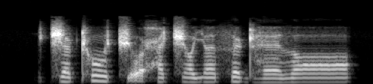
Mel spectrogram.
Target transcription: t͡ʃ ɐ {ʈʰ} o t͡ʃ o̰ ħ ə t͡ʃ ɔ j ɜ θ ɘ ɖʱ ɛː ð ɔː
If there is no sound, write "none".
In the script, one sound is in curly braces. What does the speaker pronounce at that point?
ʈʰ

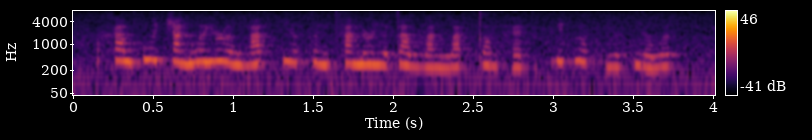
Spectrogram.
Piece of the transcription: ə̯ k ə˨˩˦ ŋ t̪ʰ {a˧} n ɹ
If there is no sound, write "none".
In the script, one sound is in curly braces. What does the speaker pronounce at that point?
a˧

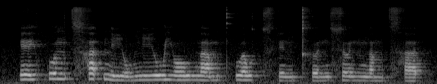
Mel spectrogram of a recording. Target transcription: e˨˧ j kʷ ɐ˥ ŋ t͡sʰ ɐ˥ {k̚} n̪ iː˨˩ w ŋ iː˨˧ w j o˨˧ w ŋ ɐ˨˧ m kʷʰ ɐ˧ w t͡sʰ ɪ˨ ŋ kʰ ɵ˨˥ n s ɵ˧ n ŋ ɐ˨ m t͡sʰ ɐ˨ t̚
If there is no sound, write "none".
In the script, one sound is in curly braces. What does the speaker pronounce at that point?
t̚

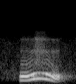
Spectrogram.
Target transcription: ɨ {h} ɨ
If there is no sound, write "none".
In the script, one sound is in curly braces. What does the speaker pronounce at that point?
ɦ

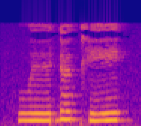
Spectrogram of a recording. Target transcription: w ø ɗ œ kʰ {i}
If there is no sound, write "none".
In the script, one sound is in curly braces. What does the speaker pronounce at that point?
e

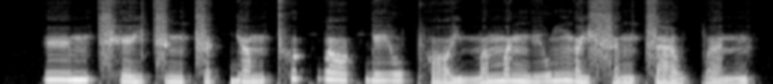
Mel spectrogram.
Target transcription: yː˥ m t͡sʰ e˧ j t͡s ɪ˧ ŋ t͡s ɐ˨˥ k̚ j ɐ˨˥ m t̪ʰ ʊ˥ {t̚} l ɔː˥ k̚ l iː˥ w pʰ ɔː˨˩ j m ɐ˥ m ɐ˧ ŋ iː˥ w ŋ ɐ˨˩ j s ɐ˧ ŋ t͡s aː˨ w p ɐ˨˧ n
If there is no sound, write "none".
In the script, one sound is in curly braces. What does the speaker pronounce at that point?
k̚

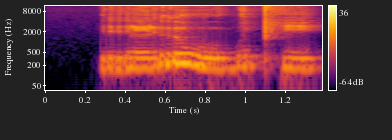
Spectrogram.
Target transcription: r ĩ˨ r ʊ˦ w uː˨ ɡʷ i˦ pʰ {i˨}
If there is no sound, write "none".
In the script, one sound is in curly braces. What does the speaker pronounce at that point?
i˦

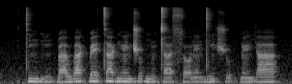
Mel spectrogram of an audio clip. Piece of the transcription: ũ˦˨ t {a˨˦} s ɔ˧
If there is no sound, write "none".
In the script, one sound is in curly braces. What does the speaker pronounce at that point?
a˨˦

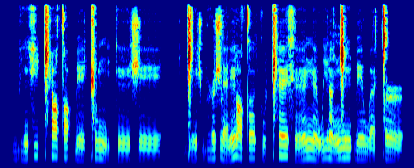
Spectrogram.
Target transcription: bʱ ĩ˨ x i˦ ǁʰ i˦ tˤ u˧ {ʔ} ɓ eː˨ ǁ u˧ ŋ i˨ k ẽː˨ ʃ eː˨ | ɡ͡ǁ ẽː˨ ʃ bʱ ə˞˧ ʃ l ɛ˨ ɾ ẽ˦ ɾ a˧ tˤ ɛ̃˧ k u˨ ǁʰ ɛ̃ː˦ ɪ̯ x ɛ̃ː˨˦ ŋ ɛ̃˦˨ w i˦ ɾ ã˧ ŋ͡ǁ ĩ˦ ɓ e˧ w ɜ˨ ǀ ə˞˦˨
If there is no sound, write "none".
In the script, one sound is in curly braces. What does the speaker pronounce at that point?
ʔ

